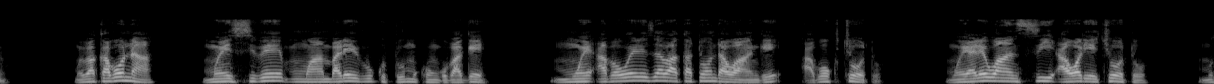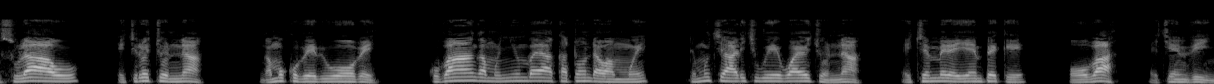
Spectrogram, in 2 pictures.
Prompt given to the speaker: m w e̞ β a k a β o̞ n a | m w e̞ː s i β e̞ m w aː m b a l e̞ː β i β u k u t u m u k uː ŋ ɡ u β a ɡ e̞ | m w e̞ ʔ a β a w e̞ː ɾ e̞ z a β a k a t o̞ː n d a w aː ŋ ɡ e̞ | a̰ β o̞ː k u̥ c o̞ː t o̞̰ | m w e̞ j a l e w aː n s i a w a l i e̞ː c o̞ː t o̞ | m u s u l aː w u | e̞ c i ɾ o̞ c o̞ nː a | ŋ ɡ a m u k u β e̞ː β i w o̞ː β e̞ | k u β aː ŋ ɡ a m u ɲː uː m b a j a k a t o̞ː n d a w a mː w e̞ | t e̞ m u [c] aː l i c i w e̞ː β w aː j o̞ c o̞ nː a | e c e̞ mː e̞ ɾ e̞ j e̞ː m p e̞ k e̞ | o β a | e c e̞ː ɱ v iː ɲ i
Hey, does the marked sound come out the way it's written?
yes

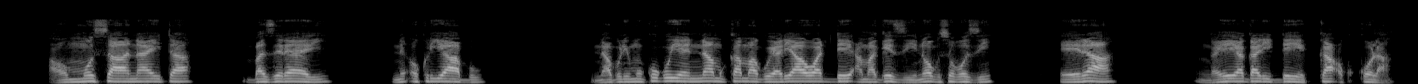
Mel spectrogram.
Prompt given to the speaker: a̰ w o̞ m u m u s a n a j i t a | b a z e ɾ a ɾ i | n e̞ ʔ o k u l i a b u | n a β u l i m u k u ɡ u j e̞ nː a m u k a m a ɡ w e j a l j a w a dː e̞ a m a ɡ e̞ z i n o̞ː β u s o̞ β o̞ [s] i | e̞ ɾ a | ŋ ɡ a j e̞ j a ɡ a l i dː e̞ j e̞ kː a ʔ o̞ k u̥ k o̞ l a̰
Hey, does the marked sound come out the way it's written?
no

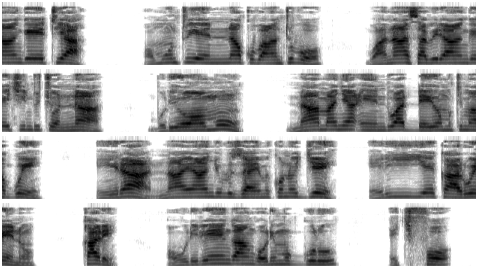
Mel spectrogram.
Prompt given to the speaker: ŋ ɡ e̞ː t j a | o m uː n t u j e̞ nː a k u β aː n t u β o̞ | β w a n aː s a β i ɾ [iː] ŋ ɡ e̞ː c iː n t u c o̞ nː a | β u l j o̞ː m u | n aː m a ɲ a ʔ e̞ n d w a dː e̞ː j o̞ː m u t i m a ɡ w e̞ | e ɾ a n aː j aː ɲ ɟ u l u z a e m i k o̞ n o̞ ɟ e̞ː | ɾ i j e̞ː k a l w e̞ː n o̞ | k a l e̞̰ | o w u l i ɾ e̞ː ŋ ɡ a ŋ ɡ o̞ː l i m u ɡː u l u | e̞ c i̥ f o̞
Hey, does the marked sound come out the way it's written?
no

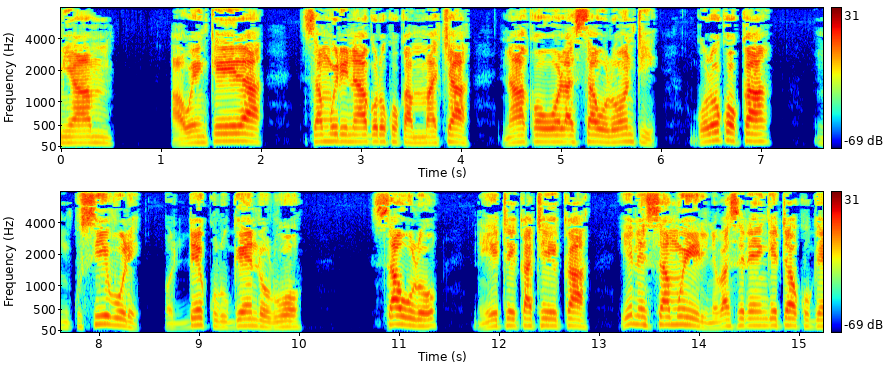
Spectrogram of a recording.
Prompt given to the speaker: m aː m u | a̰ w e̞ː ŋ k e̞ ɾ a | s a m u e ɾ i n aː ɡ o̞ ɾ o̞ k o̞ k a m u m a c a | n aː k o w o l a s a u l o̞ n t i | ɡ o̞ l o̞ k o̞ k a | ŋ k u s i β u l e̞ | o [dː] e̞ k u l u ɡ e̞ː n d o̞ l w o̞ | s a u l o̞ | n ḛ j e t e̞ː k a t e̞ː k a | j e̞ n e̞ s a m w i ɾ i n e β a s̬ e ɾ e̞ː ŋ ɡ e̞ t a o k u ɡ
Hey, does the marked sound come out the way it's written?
yes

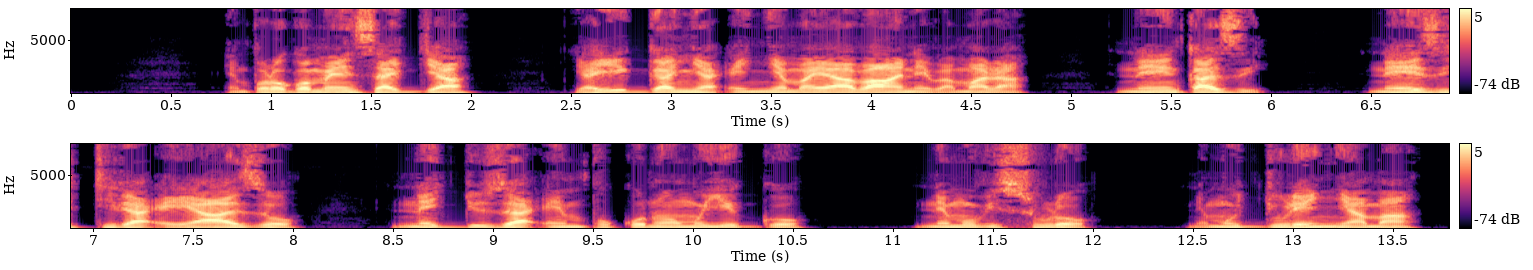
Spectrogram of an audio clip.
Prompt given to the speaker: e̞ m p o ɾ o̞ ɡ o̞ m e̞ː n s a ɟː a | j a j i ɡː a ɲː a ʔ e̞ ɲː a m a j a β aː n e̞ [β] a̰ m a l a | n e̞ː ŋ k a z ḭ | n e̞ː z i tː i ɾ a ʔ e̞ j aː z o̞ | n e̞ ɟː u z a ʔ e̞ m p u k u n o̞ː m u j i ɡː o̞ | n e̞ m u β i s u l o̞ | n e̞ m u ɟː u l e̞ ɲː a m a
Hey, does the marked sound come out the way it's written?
yes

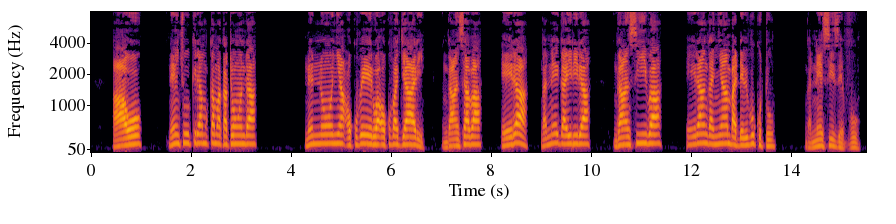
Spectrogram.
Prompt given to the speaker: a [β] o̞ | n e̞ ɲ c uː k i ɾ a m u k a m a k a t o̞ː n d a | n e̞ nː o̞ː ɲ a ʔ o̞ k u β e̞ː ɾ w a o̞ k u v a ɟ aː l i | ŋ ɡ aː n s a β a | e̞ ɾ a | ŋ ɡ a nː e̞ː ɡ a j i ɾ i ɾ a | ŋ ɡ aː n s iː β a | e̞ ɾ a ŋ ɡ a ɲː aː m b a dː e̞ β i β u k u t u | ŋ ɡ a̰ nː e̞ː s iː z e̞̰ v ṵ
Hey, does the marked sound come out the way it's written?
no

